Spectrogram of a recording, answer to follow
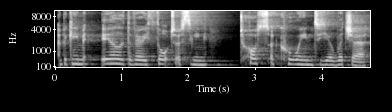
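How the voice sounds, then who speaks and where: Female bard, played by a woman, fantasy audio drama: medium pitch, measured, gentle, guarded and a little wistful, over music. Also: no echo.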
